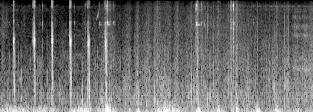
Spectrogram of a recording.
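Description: Horse trotting under a rider: metal tack clinks in an even rhythm of nearly three a second, then less regularly, over low thuds and rustle.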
